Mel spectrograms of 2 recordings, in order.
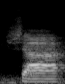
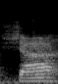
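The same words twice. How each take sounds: First: The syllable is said at a lower pitch. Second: The syllable is said at a high pitch. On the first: "without tone, that's what it sounds like" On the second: "the minute you add the B, it's very high"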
